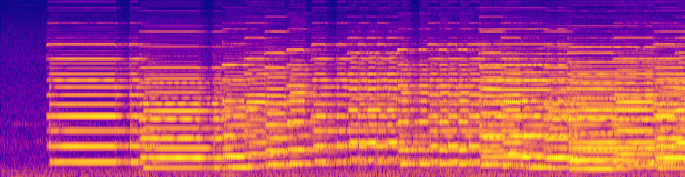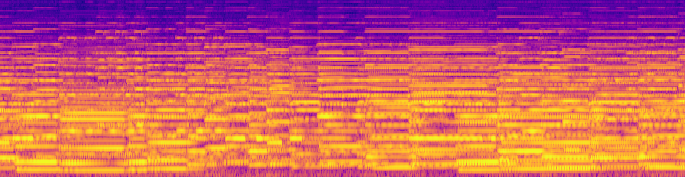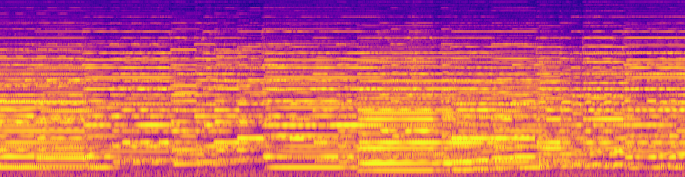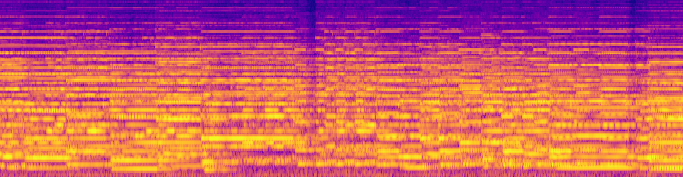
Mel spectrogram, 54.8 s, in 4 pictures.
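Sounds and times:
organ fugue: 0:00.8 - 0:54.7.

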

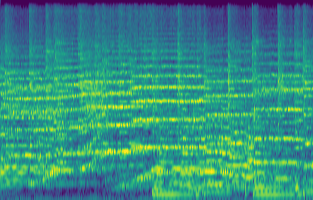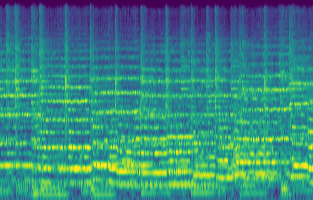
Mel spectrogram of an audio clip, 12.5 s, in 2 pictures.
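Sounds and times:
string orchestra: 0:00.0 - 0:12.5.

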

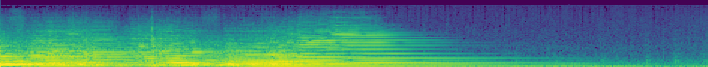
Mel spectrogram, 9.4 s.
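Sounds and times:
viol gavotte in D minor: 0:00.0 - 0:06.4.

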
